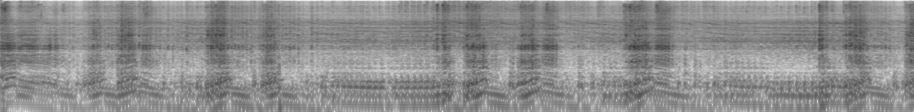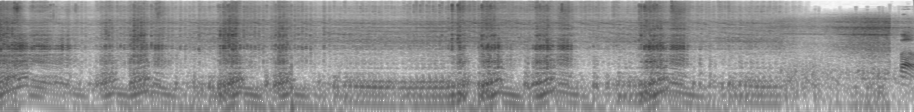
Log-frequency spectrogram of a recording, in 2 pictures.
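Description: A Moto Guzzi cafe racer motorcycle rides along a road, its engine droning steadily with rhythmic pulsing surges as the throttle rises and falls, loud and continuous throughout.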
